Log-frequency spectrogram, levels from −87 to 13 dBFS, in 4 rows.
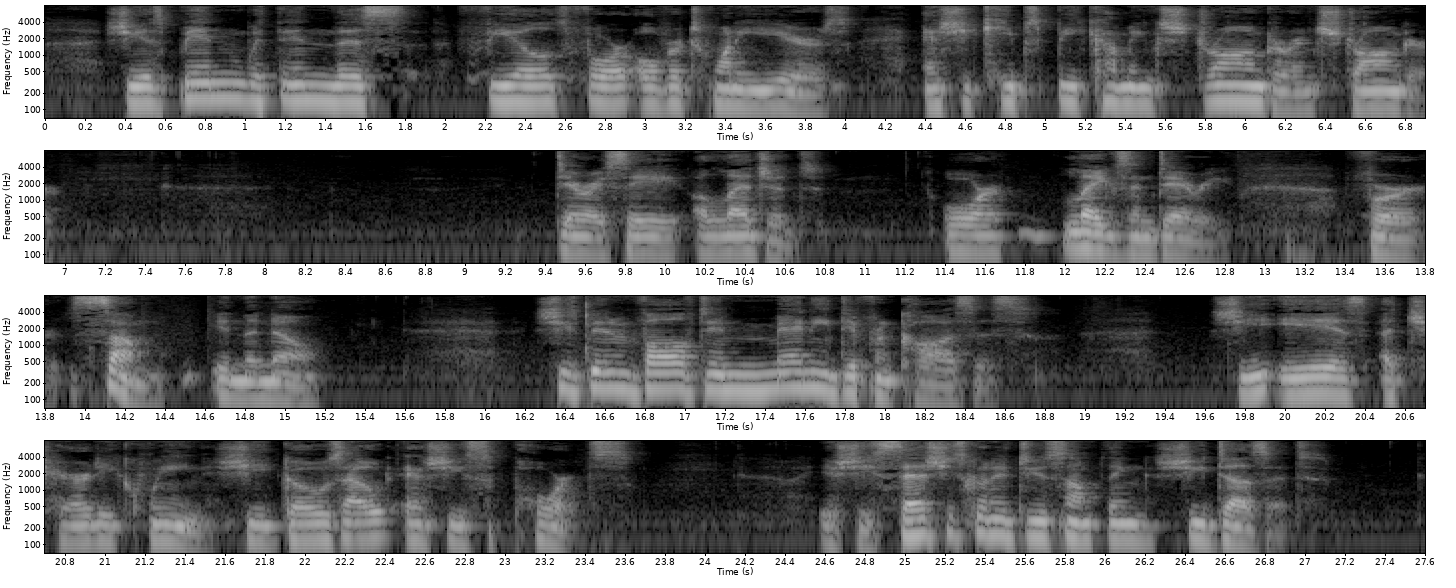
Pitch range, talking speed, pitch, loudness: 115-135 Hz, 130 wpm, 125 Hz, -26 LUFS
